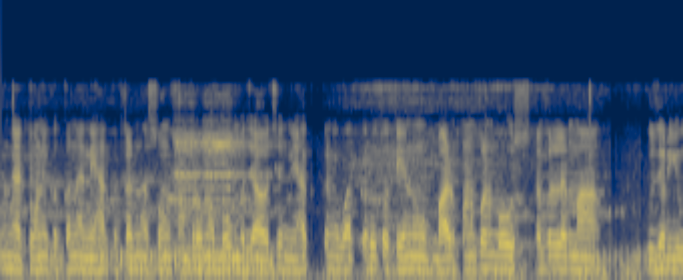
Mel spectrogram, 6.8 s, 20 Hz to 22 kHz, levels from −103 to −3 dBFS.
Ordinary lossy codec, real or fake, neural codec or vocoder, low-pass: none; real; none; 7.2 kHz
